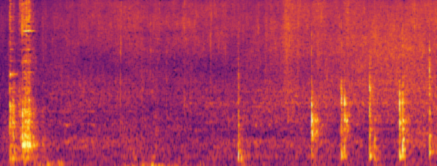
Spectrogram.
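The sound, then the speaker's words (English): A spoonful of jarred garlic sizzles steadily as it is sautéed and stirred in a pan, the frying hiss continuous under several sharp scrapes and clicks of the spoon, which grow more frequent toward the end. “And I'm stirring again from the outside to the center and all around to get this sauteed.”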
